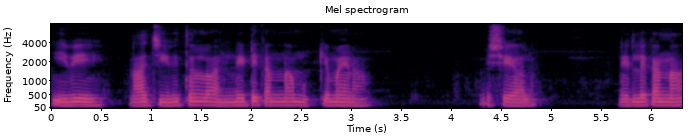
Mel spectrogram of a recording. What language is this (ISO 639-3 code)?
tel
